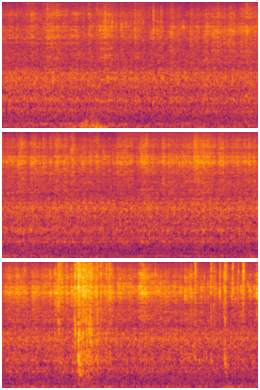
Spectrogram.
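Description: Heavy recovery truck running under load as a jackknifed semitrailer is dragged back onto the road, with rumbling and clanking from the rig. A low thud comes about a second in, and a sharp loud crack just before eight seconds.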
